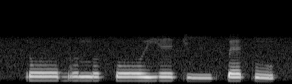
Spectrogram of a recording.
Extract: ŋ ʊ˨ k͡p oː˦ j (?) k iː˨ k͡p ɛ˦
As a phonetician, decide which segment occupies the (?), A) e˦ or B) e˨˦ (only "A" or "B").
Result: A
